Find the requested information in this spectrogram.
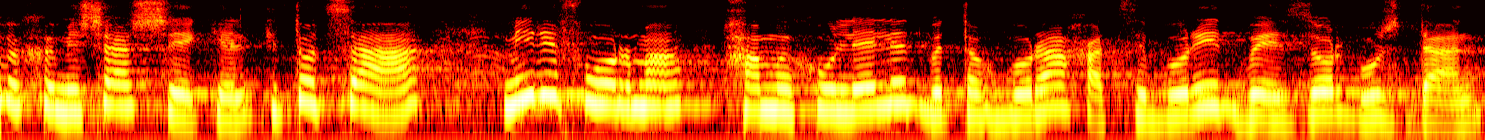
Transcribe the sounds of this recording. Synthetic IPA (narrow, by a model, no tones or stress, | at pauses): vexamiʃaʃekelkit̪ot͡saa | miɾefo̞rma | hamexulelet̪bɨt̪akbuɾahat͡sɨbuɾit̪beezo̞ɾɡuʃd̪an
